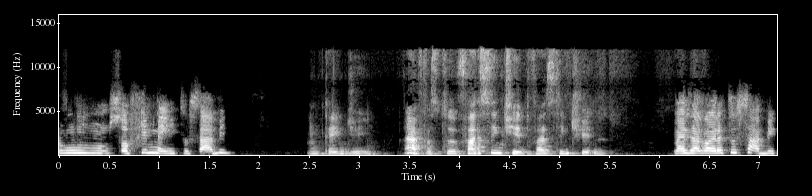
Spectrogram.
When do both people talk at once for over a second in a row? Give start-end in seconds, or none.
none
